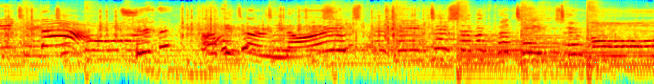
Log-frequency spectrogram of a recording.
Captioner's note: laughing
